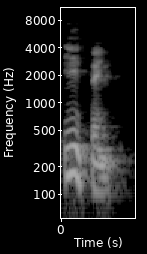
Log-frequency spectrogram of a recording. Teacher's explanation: a palavra item é uma palavra paroxítona a sílaba tônica é o i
